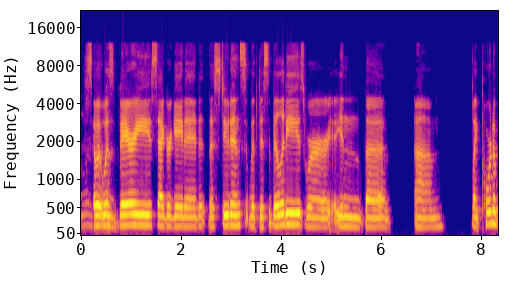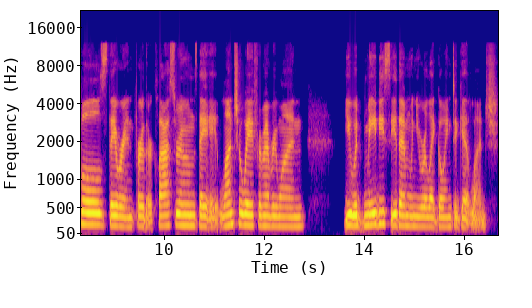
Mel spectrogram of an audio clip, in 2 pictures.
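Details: Adult woman speaking; typical speech.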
